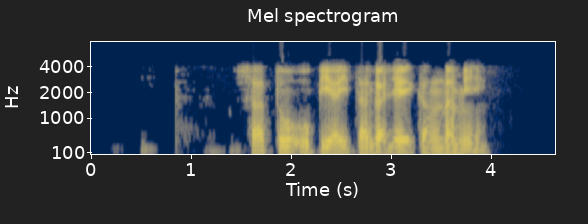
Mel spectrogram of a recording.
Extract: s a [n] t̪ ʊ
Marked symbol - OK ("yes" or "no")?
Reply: no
